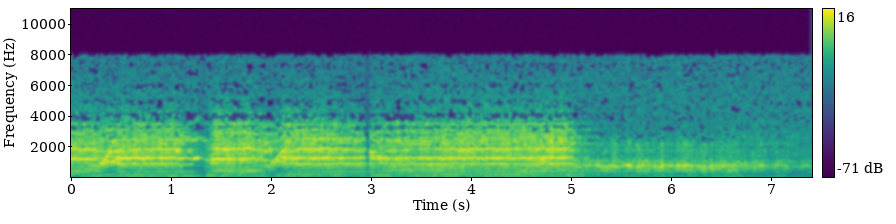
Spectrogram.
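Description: A loud, steady rumble of a passenger train running along the rails, a dense continuous roar with a rattling texture that eases slightly toward the end. No voices are heard.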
